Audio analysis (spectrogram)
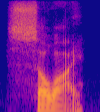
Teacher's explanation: And also another thing is I said so I. So it's like there's a W between the so and the I.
